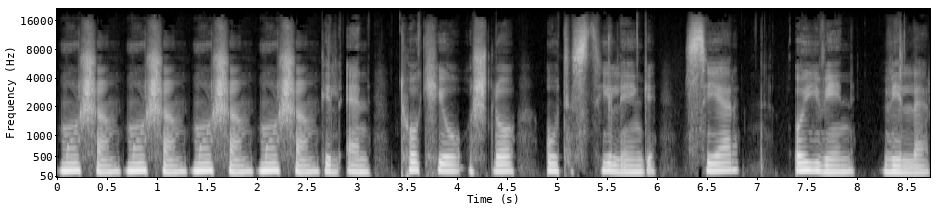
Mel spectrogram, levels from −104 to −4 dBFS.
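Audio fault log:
0.00–2.65 s, broken-record loop: the clip opens mid-loop, with a fragment of about 0.66 s played back to back three times with identical timing and content before normal sound resumes at "til en". Unlike a stutter or a dropout, nothing is missing within each repeat; the same slice is simply recycled exactly while the audio that belonged there is lost. The likely cause is a player, encoder or stream that stalled and kept resending its last buffered fragment.
throughout, generation loss: the speech has a swirly, hollow, smeared quality, with consonant attacks blurred, worse than a single MP3 pass at around 140 kbit/s would produce. A single low-bitrate encode gives even, steady artefacts, while this degradation sounds compounded, with quantisation noise and spectral gaps that have built up. That points to likely repeated MP3 decoding and re-encoding, about seven generations, each pass requantising on a shifted frame grid and adding fresh damage.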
